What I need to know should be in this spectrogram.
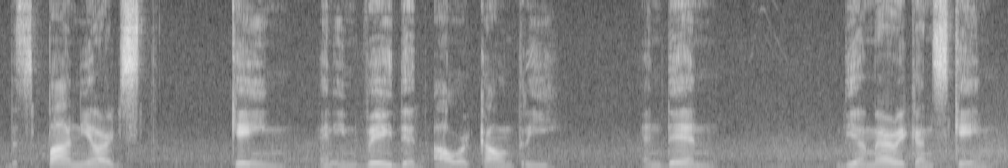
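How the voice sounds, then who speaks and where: A young Filipino man with a Filipino accent drawls through a casual vlog, unhurried and a bit mumbly. His voice sits in an ordinary middle register, and a faint hiss of background noise lies under it. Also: medium pitch, fairly even intonation, a bit bright. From Philippines. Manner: slow, mumbling, musing aloud. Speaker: motorcycle vlogger. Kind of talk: casual product unboxing vlog.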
